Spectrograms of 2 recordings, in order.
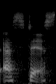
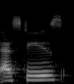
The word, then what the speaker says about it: Estes: It is Vernon Glendas Estus' last name and it is pronounced Estis. This is like one of the first questions I asked, but they know that everyone pronounces it Estes.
